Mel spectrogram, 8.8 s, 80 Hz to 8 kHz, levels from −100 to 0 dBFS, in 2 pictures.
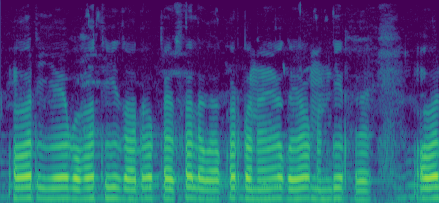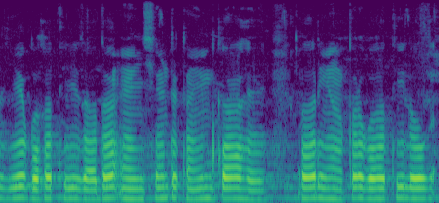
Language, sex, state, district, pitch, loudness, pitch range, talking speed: Hindi, male, Uttar Pradesh, Muzaffarnagar, 150 Hz, -25 LUFS, 145-155 Hz, 185 wpm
